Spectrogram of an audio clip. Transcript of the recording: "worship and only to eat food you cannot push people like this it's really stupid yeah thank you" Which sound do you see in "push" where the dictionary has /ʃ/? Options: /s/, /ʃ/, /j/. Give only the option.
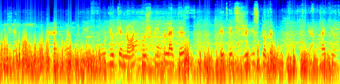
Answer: /ʃ/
